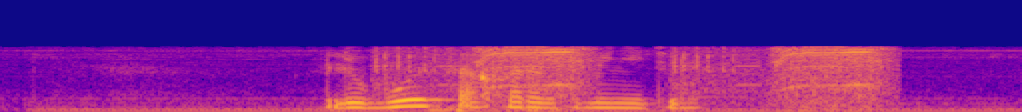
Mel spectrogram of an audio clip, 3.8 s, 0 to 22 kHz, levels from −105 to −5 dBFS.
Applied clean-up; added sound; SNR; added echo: none; Camera; 3 dB; none.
